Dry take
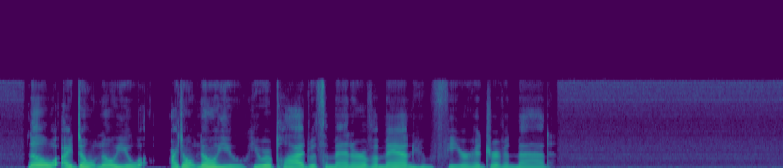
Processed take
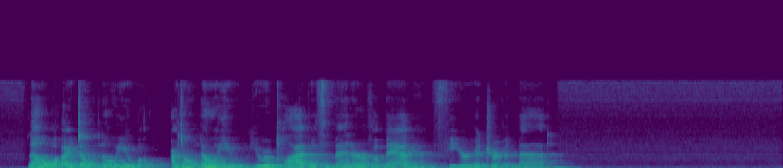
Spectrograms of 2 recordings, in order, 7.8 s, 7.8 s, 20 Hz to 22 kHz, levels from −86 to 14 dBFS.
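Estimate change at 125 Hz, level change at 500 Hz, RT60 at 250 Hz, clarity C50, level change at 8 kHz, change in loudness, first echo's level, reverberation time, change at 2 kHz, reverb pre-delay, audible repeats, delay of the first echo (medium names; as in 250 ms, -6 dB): -7.0 dB, -5.5 dB, 1.0 s, 8.0 dB, -6.0 dB, -5.5 dB, -22.0 dB, 0.75 s, -5.0 dB, 3 ms, 1, 193 ms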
